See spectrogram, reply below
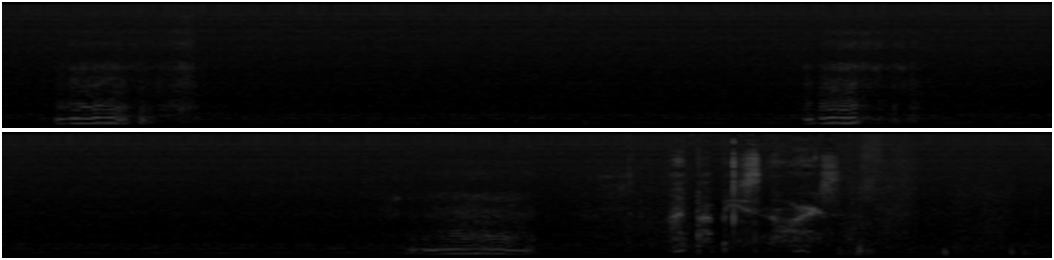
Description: My dog fisher snoring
